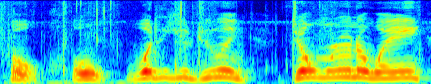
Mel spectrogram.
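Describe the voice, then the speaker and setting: A man's voice: sits high, brisk, a little mellow. A man playing a lonely, awkward skeleton. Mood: alarmed. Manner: rambling, sheepish, over-apologetic. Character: friendly awkward male skeleton, lonely and eager. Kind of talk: audio roleplay to a listener.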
